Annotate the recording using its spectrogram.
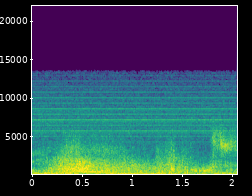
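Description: A 2000 Kia Sportage SUV driving hard along a dirt forest trail: a loud rush of noise with a low rumble that starts suddenly and eases off a little toward the end.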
